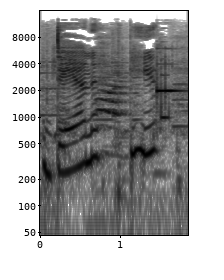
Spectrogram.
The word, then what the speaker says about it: Danny: This one is against Danny, pronounced Dan E.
